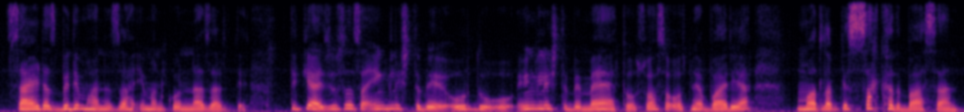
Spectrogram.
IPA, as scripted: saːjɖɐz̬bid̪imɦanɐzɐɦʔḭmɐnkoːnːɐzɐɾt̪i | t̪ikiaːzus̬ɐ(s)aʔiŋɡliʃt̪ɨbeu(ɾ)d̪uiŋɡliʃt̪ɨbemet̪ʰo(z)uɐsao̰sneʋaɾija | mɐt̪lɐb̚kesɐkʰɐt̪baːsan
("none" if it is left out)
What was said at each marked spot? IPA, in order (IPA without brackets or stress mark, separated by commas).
s, ɾ, s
